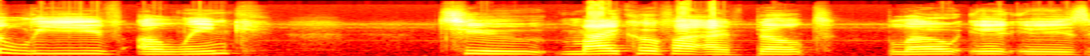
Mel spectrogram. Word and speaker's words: Ko-fi: But then I learned of something called Ko-Fi, or Coffee. It's just spelled with a K for some reason.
